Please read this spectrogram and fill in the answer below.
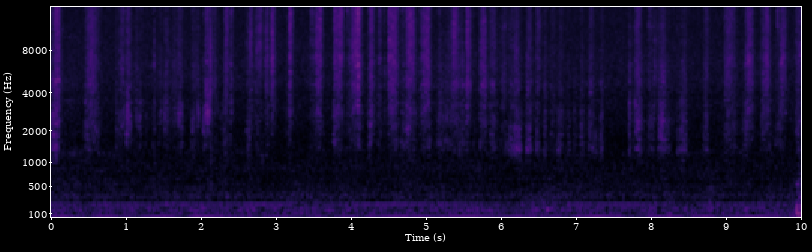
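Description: Small paintbrush scrubbing and dabbing on paper through a thick mix of ink, orange juice and cloves: faint, quick, scratchy strokes.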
